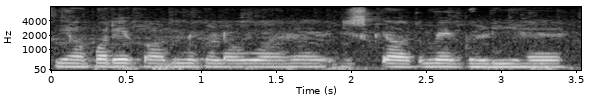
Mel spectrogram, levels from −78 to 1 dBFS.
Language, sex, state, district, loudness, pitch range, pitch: Hindi, male, Uttar Pradesh, Shamli, -15 LUFS, 160-165 Hz, 160 Hz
